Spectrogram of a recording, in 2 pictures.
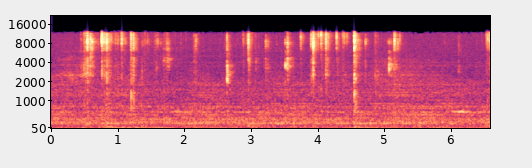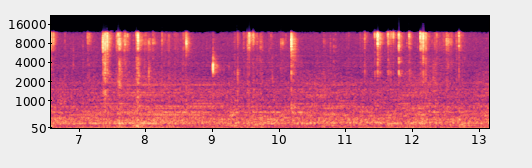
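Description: A palm-sized solid orange bar of soap, held in the hands, is scraped and cut into small cubes with a metal craft knife. Dry, crumbly scratching cuts and sharp, bright crunches rise over quiet background hiss, each dying away almost at once.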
